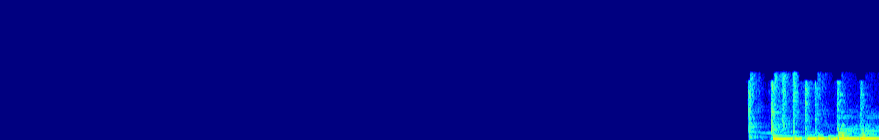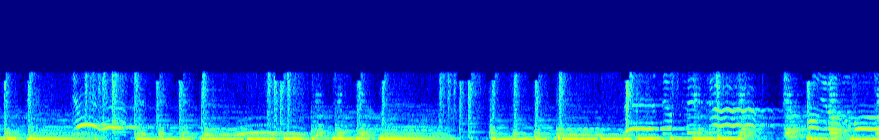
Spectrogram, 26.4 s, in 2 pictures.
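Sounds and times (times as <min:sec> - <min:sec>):
socially conscious reggae music: 0:11.2 - 0:26.3.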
